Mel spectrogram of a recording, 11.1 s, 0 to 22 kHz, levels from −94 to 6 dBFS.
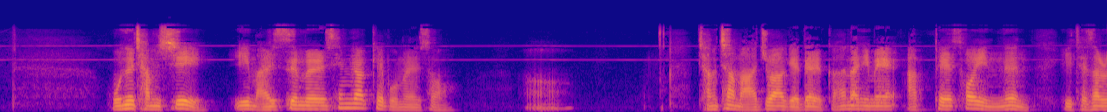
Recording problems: garbled, watery; badly; nothing above 7.5 kHz
high-pitched whine; faint; throughout; 2.5 kHz, 30 dB below the speech
abrupt cut into speech; at the end

